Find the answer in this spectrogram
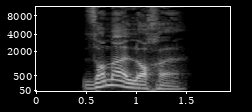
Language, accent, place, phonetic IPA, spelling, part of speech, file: German, Germany, Berlin, [ˈzɔmɐˌlɔxə], Sommerloche, noun, De-Sommerloche.ogg
- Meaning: dative of Sommerloch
